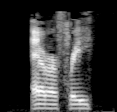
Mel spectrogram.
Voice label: "error-free", English; adjectives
